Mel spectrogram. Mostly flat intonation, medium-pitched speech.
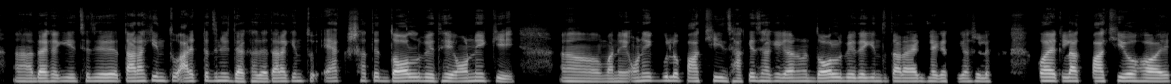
Yes: narrow, 1.6 semitones; medium, 155 Hz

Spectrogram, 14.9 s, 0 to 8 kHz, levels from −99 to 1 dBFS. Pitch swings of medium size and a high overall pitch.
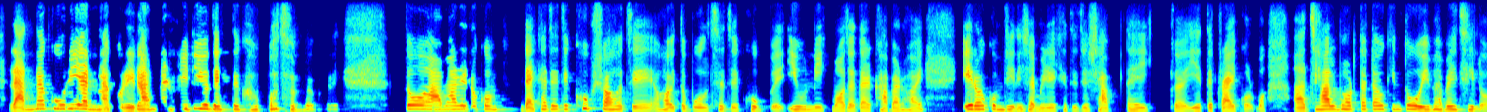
Yes: average, 3.7 semitones; high, 225 Hz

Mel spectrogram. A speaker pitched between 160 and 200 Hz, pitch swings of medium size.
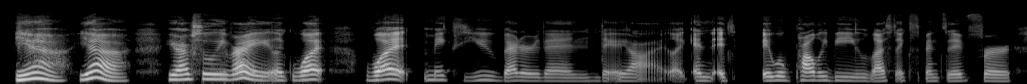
Yes: medium, 185 Hz; average, 5.0 semitones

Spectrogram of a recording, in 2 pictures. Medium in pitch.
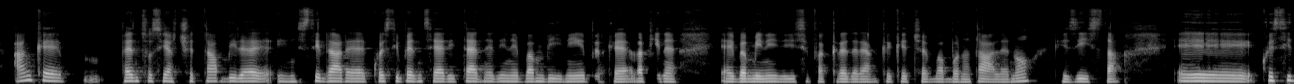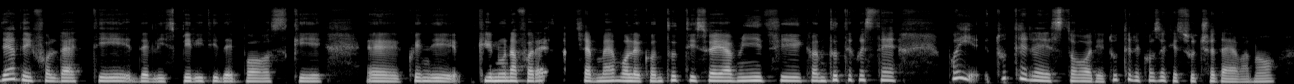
Yes: medium, 150 Hz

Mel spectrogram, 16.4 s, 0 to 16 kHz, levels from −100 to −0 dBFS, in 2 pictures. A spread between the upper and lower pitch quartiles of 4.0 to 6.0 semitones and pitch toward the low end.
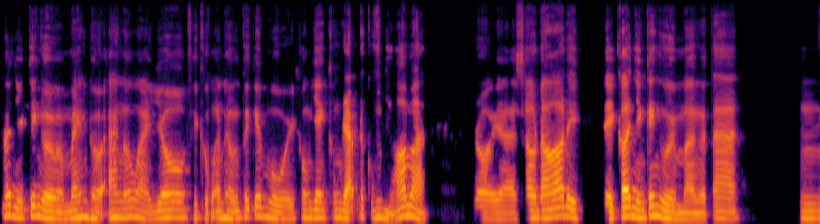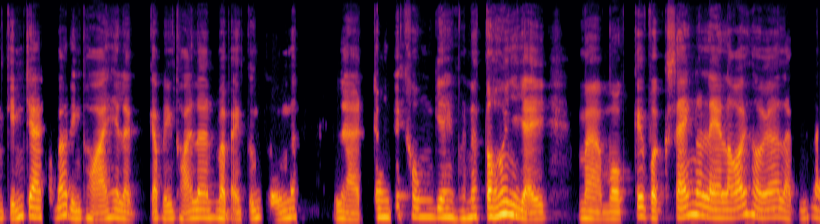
No: average, 3.6 semitones; low, 125 Hz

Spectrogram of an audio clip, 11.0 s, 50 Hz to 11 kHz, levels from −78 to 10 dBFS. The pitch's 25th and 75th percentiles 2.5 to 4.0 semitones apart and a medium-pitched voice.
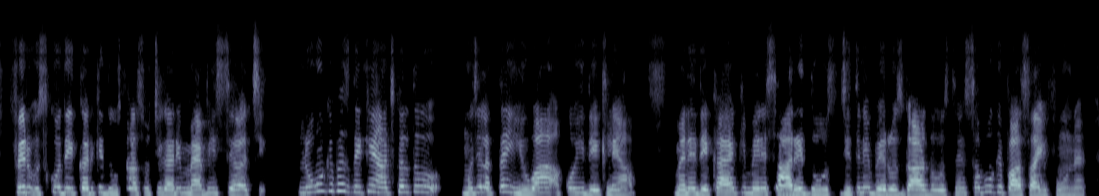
No: average, 3.1 semitones; very high, 260 Hz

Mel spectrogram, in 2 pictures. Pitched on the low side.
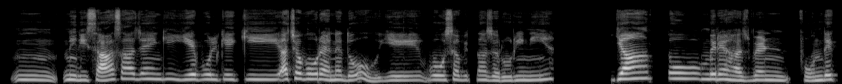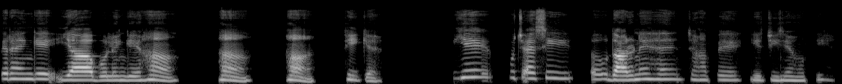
No: high, 210 Hz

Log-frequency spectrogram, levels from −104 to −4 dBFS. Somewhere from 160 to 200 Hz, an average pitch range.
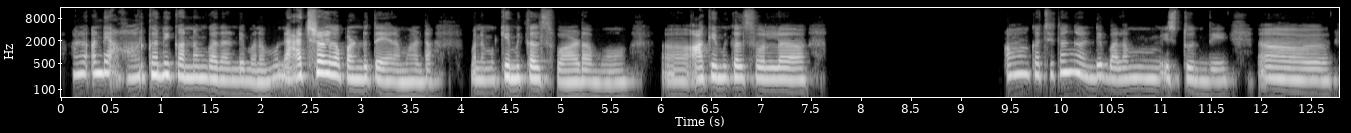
Yes: high, 195 Hz; average, 3.6 semitones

